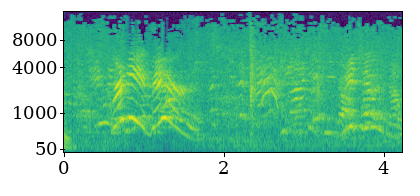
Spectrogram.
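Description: Children's excited high-pitched squeals and laughter, a few rising-and-falling cries about half a second in, then more laughing voices near the end.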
